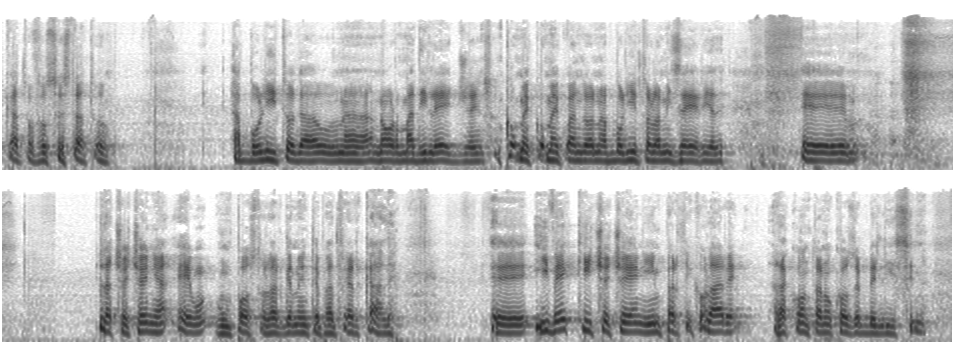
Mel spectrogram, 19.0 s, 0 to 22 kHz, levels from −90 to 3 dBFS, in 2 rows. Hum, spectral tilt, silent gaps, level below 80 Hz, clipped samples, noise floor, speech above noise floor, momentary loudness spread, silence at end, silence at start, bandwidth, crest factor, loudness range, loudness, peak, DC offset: none; -5.5 dB/octave; none; -50 dBFS; under 0.1%; -53 dBFS; 34 dB; 10 LU; 0 s; 0 s; 16 kHz; 16 dB; 3 LU; -20 LUFS; -6 dBFS; under 0.1%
